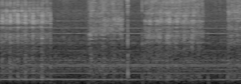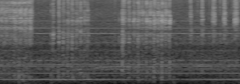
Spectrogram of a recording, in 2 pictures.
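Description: Pencil scratching across sketchbook paper in long drawn strokes broken by short pauses, shifting to a run of quick short back-and-forth strokes near the end, with a steady faint hum underneath.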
